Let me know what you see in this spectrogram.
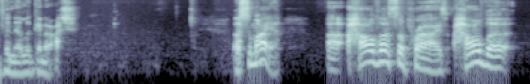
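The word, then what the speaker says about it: halwa: Halva, though pronounced with that V, is spelled with a W. H-A-L-W-A. Halva surprise loaf cake with a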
